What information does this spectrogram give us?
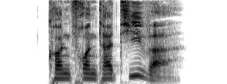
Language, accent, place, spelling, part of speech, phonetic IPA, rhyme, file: German, Germany, Berlin, konfrontativer, adjective, [kɔnfʁɔntaˈtiːvɐ], -iːvɐ, De-konfrontativer.ogg
- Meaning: inflection of konfrontativ: 1. strong/mixed nominative masculine singular 2. strong genitive/dative feminine singular 3. strong genitive plural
